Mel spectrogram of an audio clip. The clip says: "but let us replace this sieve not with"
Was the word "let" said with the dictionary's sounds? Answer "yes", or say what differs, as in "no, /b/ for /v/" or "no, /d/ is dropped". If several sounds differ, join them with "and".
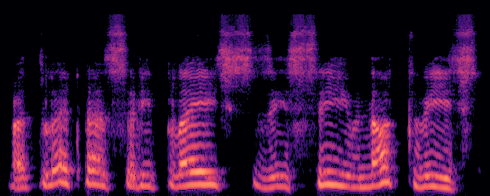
yes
